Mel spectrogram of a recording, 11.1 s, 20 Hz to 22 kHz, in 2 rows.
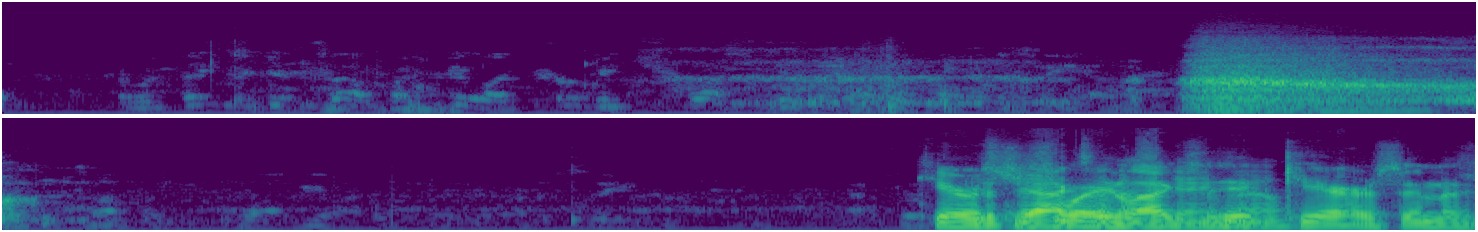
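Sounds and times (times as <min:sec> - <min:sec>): person exhaling loudly: 0:04.4 - 0:05.7.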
